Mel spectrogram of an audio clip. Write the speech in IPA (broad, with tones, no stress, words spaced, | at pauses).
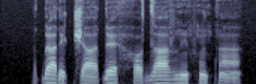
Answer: ɗa˦ɾɪ˨ t͡ʃaː˨ɗɛ˦ hɔ˨daː˦vĩ˦fũ˦ tã˨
